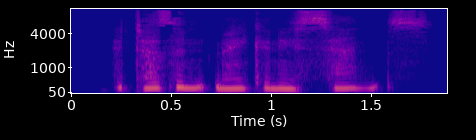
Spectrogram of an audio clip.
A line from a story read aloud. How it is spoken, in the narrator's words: she whispered at last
